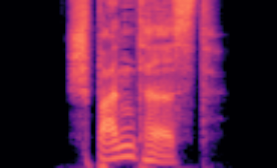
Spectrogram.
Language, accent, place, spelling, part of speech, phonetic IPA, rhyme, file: German, Germany, Berlin, spanntest, verb, [ˈʃpantəst], -antəst, De-spanntest.ogg
- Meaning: inflection of spannen: 1. second-person singular preterite 2. second-person singular subjunctive II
